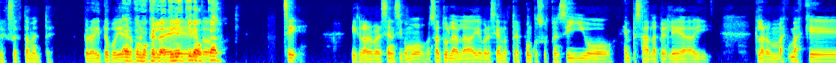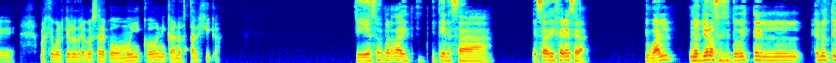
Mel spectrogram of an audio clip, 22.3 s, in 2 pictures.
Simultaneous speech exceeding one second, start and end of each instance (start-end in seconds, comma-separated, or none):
1.6-3.0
